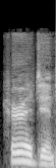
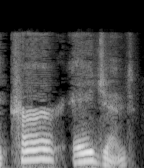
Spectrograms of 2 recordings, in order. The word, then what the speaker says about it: Couragent: Couragent, yes. Okay. Great name. We actually say it two different ways. If you say Cur-agent occur, the derivative of that is heart.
